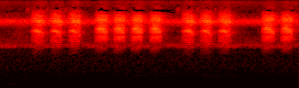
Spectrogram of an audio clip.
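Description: A frog gives high, rasping pulsed notes, repeated quickly in short bursts of two or three.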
